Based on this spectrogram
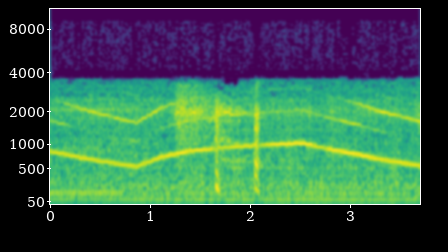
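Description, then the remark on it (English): An ambulance siren wails steadily, its pitch sliding down then slowly rising again over the hum of traffic, with two brief thuds partway through. No one speaks. “You know, that's the fourth ambulance in the last half hour.”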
